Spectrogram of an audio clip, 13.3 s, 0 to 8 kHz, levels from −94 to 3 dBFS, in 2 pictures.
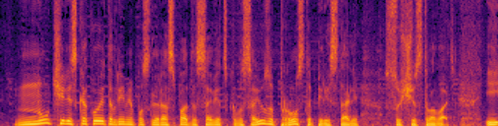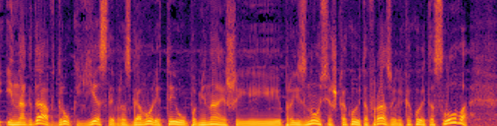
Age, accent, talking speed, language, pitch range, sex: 40-59, native, 120 wpm, Russian, 100-145 Hz, male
